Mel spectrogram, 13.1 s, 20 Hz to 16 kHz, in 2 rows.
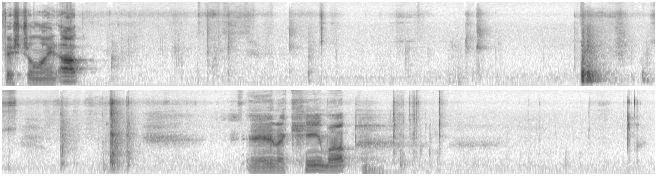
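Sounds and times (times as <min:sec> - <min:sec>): loud knock: 0:05.8 - 0:06.2.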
